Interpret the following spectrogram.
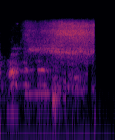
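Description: A loud, steady hiss lasting about a second and a half, starting about half a second in and cutting off suddenly near the end, after a short burst of noise at the very start.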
